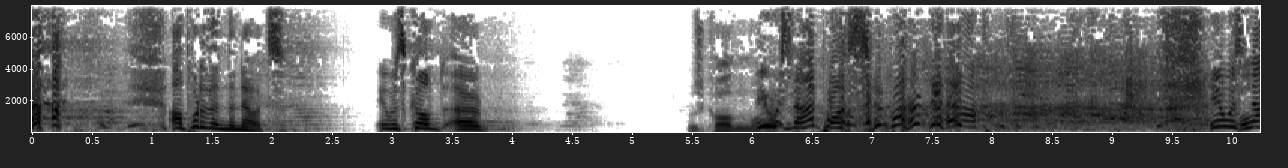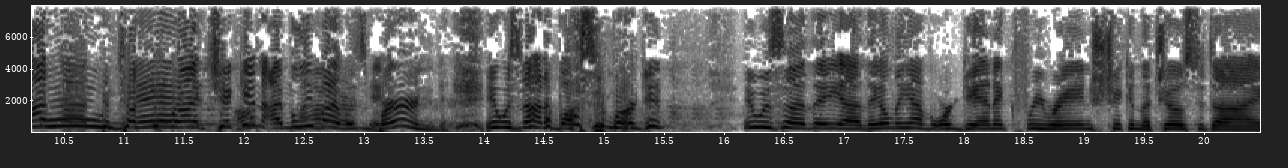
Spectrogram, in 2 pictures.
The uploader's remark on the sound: Live at Sketchfest. I did a live Dork Panel.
